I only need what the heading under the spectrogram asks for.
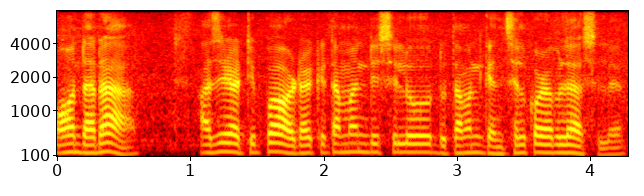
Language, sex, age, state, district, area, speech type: Assamese, male, 18-30, Assam, Golaghat, rural, spontaneous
